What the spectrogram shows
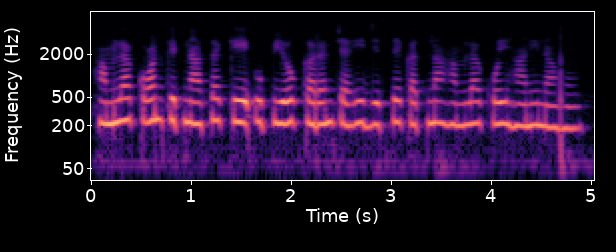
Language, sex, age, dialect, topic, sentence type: Chhattisgarhi, female, 18-24, Northern/Bhandar, agriculture, question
